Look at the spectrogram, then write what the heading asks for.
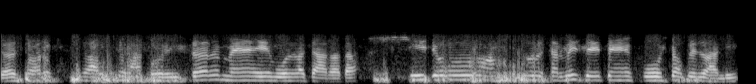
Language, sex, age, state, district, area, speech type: Hindi, male, 18-30, Madhya Pradesh, Hoshangabad, urban, conversation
